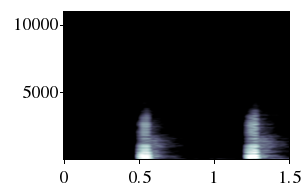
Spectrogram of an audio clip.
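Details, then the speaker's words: LG TV JF20E30KD with picture but no sound, sound IC input pin touched, 25 V supply present: two sharp speaker pops at each touch, faint low hum after; sound amplifier IC works. "Nah, ada suara sinyal keluar."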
